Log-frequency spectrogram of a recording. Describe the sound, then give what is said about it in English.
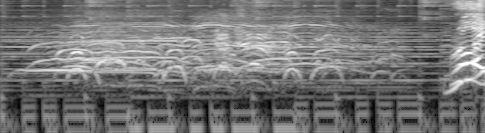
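A crowd of many voices cheers and shouts together in a lively, continuous roar, with one burst of louder whooping near the end. “Hooray! A crowd of people joins Roy.”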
